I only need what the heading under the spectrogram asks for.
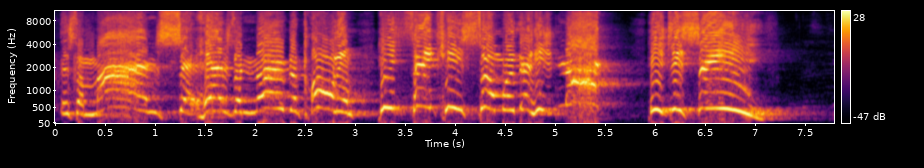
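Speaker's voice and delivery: loud, high shouting sermon with a laugh breaking in; full-force preaching. Acted. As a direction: thunder it at the congregation.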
